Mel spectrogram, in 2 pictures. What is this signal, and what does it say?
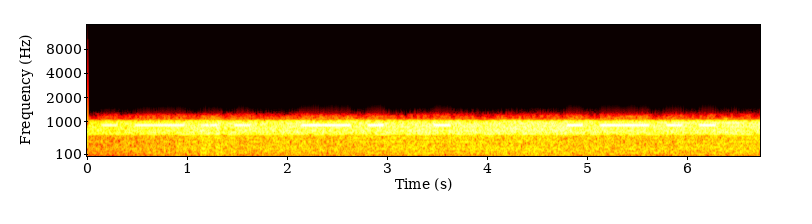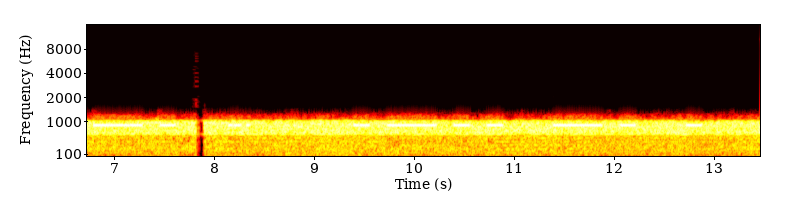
Morse code, heard as a keyed tone, about 7 wpm, 910 Hz, with noise. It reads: LNE LNE LNE
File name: ndb milano-linate lne-386 lago d idro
